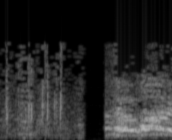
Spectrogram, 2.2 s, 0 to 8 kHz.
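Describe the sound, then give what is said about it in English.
Crowd at the 9/11 Memorial jeers Joe Biden. A rhythmic shouted chant gives way to a brief dead-silent cut, then a loud, sustained roar of crowd noise. “Just play some of the football, some of the baseball, and then him getting booed at the 9/11 Memorial. Here it is.”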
